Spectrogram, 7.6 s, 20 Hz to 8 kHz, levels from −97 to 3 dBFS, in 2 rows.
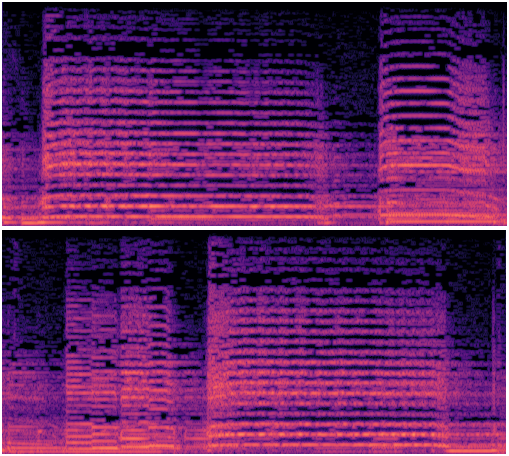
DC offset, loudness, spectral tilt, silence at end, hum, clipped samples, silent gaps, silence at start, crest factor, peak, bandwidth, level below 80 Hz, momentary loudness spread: under 0.1%; -27 LUFS; -5.5 dB/octave; 0 s; none; under 0.1%; none; 0 s; 14 dB; -14 dBFS; 8 kHz; -60 dBFS; 6 LU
